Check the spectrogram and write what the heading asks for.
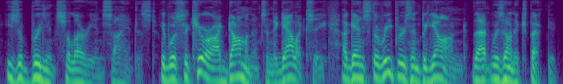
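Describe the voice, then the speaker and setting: An actor playing a shadowy middle-aged leader in a video game, cold, calculating and commanding, speaking in a measured, deliberate way. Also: male voice, medium pitch, expressive, husky, dry recording, studio quality. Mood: calm, persuasive. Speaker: head of a secret organisation. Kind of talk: dramatic video game voice acting.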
